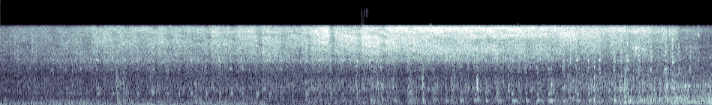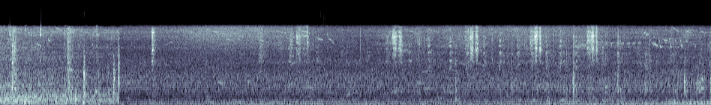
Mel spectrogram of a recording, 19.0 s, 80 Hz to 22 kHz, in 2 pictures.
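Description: A locomotive on a 15-inch gauge railway venting with a loud hiss that builds up and then cuts off suddenly about eleven seconds in. A steady low engine hum runs underneath, and a few scattered clicks follow once the hiss stops.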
